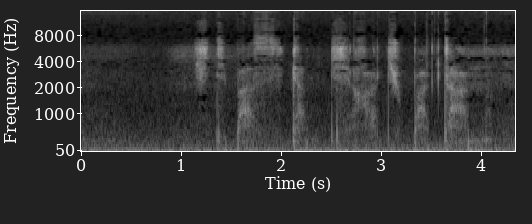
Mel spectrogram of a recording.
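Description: Close-miked whispering: a person whispering in short breathy phrases with crisp consonant clicks and hisses, starting about a second in.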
